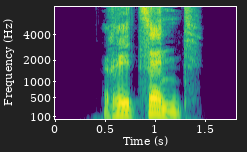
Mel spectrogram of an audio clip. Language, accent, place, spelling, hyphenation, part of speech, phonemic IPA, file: German, Germany, Berlin, rezent, re‧zent, adjective, /ʁeˈt͡sɛnt/, De-rezent.ogg
- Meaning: 1. recent; of or from a time not long ago 2. extant 3. savoury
